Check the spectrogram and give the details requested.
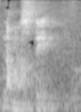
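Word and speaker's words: नमस्ते: Namaste. Namaste. And you can see the sound stay. The sa is not fully pronounced.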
